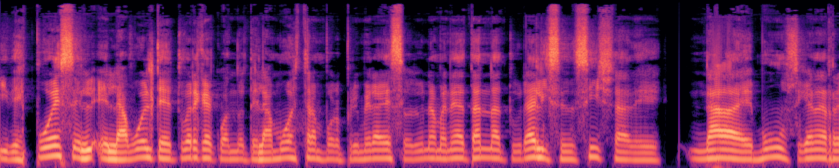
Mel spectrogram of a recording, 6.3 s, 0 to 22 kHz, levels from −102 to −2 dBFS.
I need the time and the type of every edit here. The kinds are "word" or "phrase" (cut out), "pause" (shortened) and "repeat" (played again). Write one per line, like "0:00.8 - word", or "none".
0:03.0 - phrase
